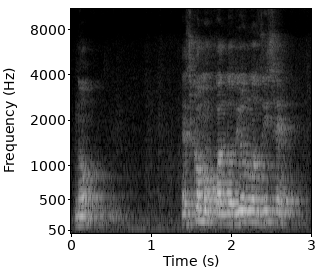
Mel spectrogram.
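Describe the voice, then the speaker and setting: A man preaching a sermon, reading scripture slowly and often asking his listeners "¿no?". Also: on the high side, steady tone, dark tone. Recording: echoey room, voice from a distance.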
